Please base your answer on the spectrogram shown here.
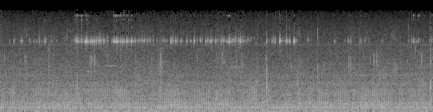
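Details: Domestic cat purring steadily during a bath, a low continuous rumble pulsing evenly throughout, with soft scattered clicks and faint high ticking sounds above it in a small indoor space.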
